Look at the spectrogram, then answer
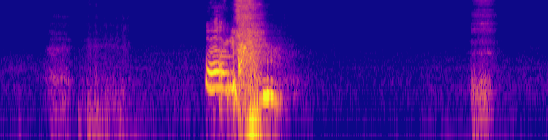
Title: Wet induced allergy (?) sneezes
